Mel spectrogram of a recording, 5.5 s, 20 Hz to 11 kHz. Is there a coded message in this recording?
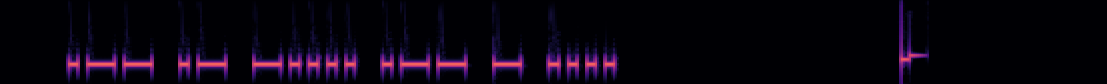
Yes: Morse code from 0.4 to 3.1 s, heard as a keyed tone, about 26 wpm, 700 Hz. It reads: WA6WTH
